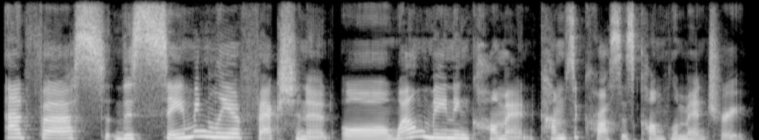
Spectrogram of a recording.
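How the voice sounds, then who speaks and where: A woman co-hosting a podcast in casual chat, agreeable and quick to affirm what her co-host says. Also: on the high side, animated, a bit bright.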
